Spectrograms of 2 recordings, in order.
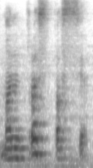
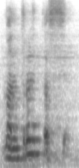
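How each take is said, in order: First: The words merge with an added s sound. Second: The words are said separately without merging. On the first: "दोनों को जब जोड़ते हैं तो मंत्रस्तस्य हो जाता है" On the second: "इसको हम तोड़ के पढ़ सकते हैं"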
